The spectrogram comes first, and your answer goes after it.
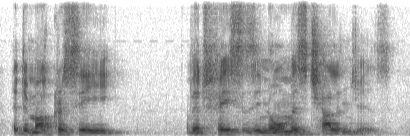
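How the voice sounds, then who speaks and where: A man's fairly even intonation in audible room echo. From South Africa. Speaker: campaigner, public speaker. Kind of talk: public talk. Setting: public meeting hall with audience.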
